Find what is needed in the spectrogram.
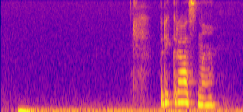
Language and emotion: Russian, positive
